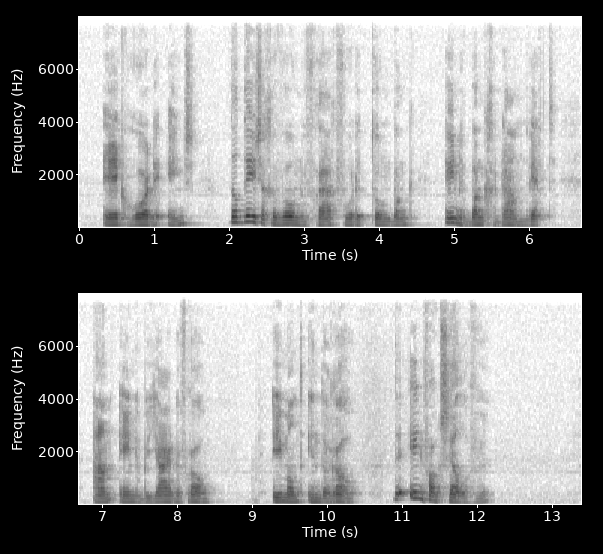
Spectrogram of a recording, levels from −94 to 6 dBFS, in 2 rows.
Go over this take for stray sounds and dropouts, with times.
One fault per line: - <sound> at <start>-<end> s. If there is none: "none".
none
